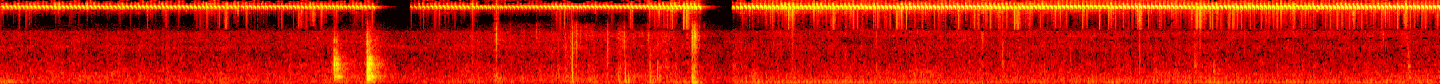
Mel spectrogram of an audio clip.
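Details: Cricket trilling continuously in a steady high-pitched ringing drone, broken by two short silent gaps, with a few faint knocks and taps early on.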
